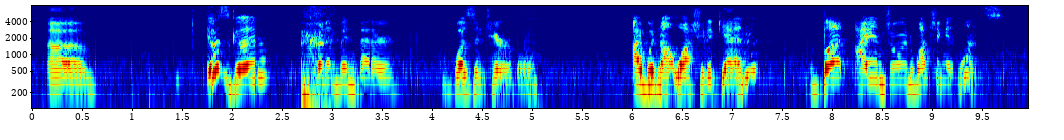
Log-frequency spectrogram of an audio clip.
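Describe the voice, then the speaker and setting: Speaking slowly with long, frequent pauses, a woman with an American accent uses a high voice and very wide pitch swings over noticeable background noise. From US South, Alabama. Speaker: gaming streamer. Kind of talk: casual chat.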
